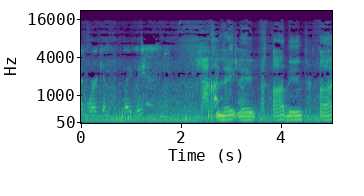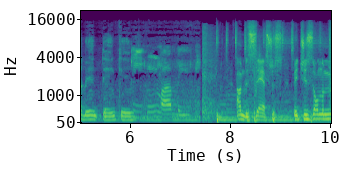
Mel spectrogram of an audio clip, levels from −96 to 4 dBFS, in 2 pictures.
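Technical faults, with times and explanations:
No technical faults, with times or otherwise, are present.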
